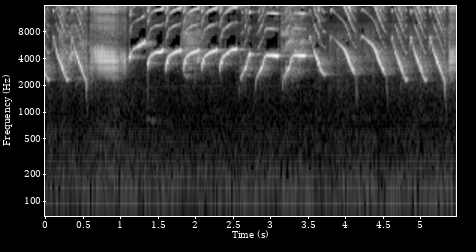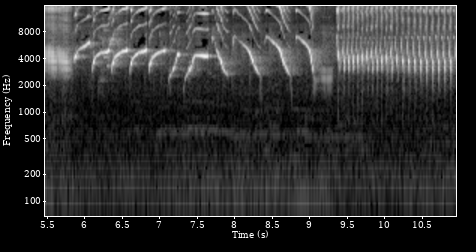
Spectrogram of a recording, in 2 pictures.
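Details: Male canary in full song, meant to stimulate stressed canaries to sing: varied phrases of high swooping, upslurred and downslurred whistles in quick series, ending in a rapid clicking trill.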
